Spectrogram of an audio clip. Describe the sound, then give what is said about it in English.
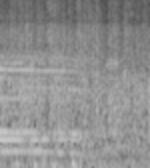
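A short burst of steady applause, many hands clapping in a dense, hissy wash that holds at an even level for about a second and a half, with no one talking. “Yeah, let's give a round clap of applause.”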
